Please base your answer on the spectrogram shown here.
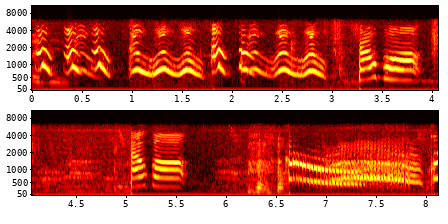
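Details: Crow, also called raven, talking to its owner: a run of short, nasal, wavering tones that rise and fall in quick succession, then a few clipped notes and a longer drawn-out warbling sound, all with brief pauses between.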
